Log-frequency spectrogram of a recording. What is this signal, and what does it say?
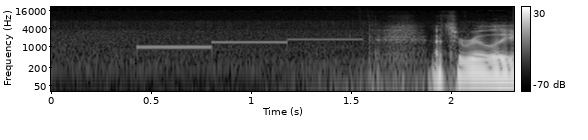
Special information tone, with speech.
